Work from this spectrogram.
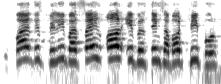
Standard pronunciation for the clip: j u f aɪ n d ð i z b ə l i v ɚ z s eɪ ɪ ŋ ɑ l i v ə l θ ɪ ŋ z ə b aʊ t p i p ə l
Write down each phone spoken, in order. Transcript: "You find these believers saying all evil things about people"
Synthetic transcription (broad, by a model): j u f aɪ n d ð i s b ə l i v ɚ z s eɪ ɪ ŋ ɑ l i v ə l t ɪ ŋ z ə b aʊ t p i p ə l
